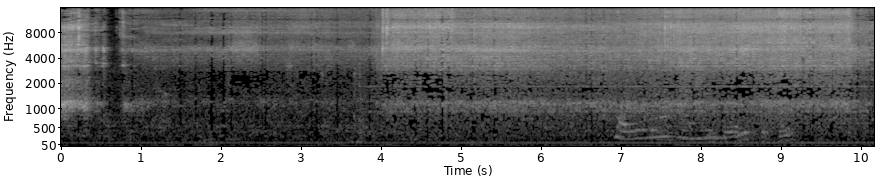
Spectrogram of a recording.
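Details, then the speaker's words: Live anterior immediate implant surgery, flapless, with pin guide: pilot drill then switching to a 2.5 twist drill for more cutting: steady high-pitched drill whine with a low hum and faint background voices. "so at this point um dr young is using um pilot drill in order to make first hole so it's um switching to the twist um 2.5 on london drill for more cutting action"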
